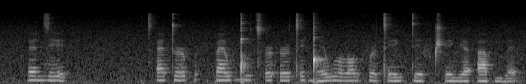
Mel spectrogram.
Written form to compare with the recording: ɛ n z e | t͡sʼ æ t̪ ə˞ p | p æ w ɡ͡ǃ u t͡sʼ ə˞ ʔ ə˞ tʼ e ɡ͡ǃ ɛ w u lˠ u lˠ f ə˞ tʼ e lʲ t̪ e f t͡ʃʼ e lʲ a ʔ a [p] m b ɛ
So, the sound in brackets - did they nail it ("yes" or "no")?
yes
